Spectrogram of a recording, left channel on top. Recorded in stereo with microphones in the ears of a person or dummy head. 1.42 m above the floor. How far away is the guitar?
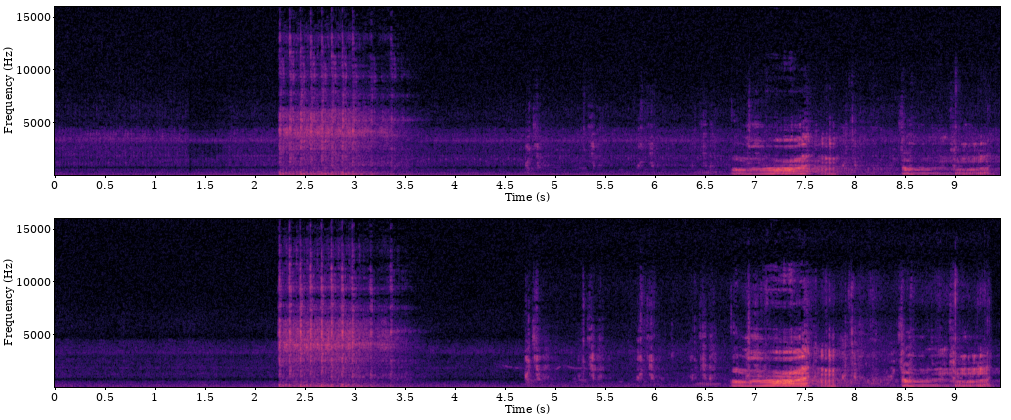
No guitar in this recording.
